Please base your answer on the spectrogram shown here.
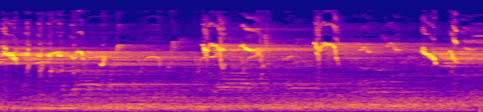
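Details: Oriental magpie-robin lure song, harsh and clear, meant to agitate listening birds. Warbled whistles open the passage, followed by separated bursts of sharp upslurred chirps, with a faint low hum.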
